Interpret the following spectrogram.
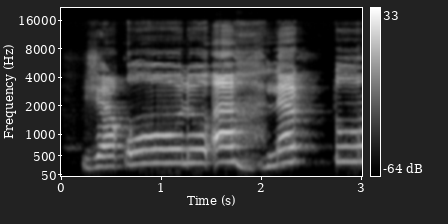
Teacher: یقول کی واو کو لمبا کریں گے اس لیے کہ وہ ساکن سے پہلے قاف کے اوپر پیش ہے تو وہ مدہ ہو رہا ہے، وہ مدہ کو 2 حرکات کے برابر کھینچ کر پڑھنا ہے۔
